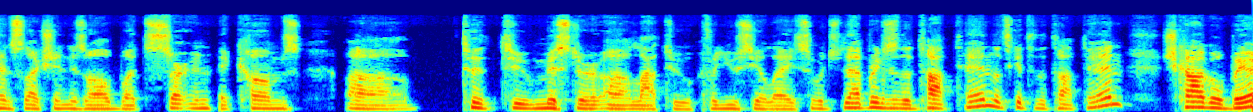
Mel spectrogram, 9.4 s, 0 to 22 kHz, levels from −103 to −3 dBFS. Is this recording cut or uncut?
cut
